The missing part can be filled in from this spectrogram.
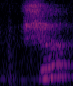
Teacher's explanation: ist konsonantisch, ist frikativ, ist stimmlos und ebenfalls nicht nasal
